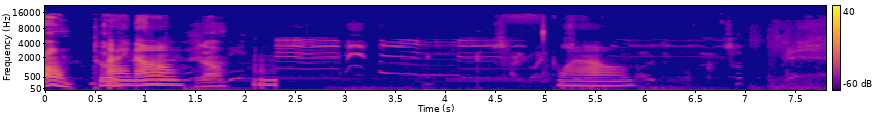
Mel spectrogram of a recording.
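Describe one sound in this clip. A young woman chuckles softly close to a microphone.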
